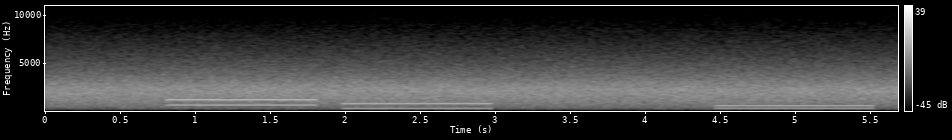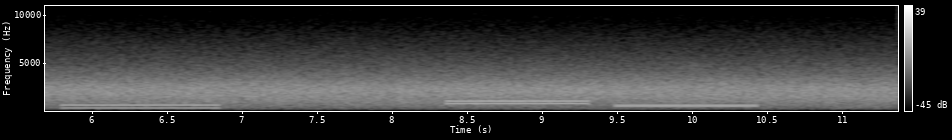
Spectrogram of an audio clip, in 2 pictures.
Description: Aircraft SELCAL, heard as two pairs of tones, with heavy radio static. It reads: HQ-AK AG-BH KP-FH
